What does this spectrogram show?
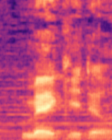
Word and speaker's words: Megido: it's just completely unfair megido not mag I thought it was pronouncing it as megie though either it's my mic or I did pronounce it wrong I swear Jack while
